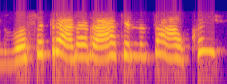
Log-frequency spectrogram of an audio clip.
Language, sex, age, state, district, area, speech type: Kashmiri, female, 30-45, Jammu and Kashmir, Bandipora, rural, conversation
